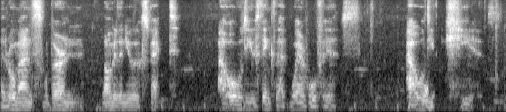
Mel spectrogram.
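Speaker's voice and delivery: dragon voice speaking through laughter. Playing the green dragon, answering with a laugh: laughing dragon voice. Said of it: "The green dragon laughs, going".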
